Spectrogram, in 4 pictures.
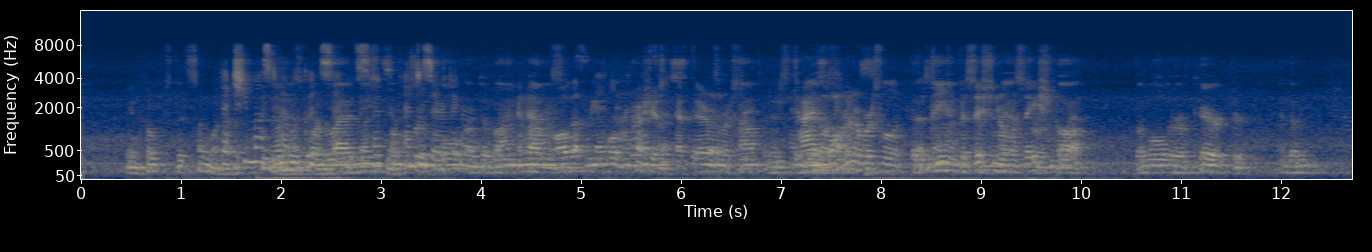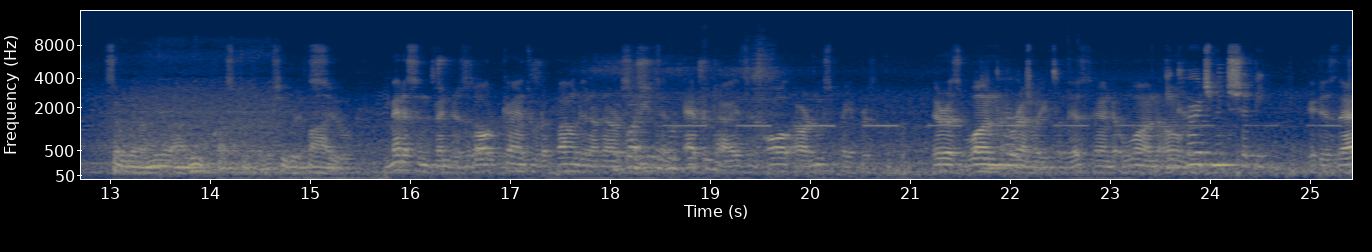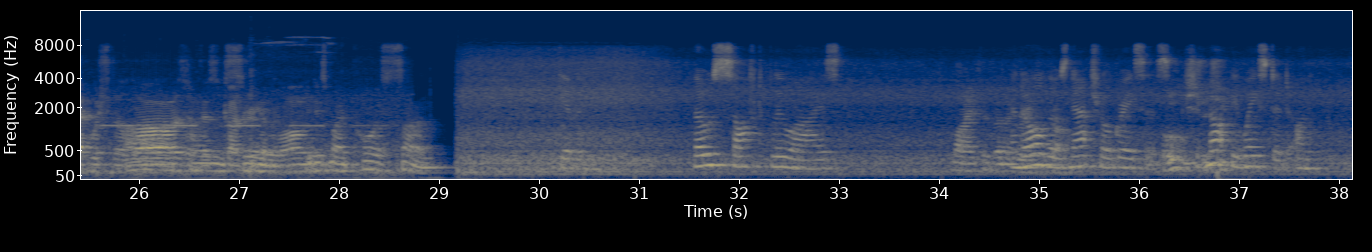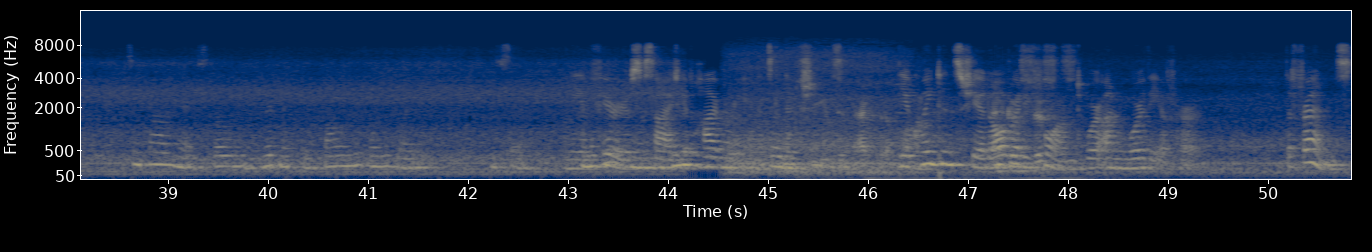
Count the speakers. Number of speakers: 7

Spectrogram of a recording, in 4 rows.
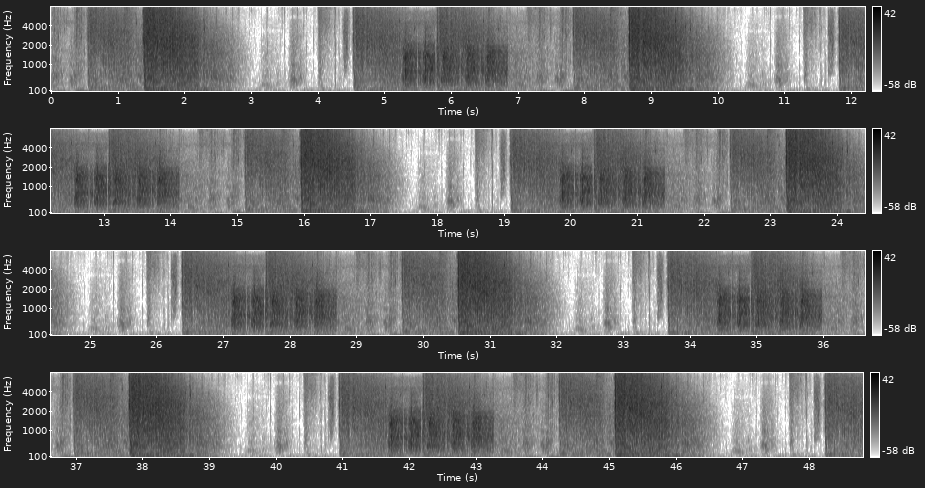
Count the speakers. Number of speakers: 0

